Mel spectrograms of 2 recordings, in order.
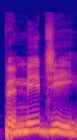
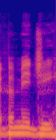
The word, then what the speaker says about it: Bemidji: Bemidji. – Yeah, Bemidji. – Hey. Crushed that one. – I was going to say Bemidji, but no, Bemidji.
